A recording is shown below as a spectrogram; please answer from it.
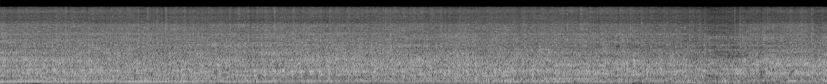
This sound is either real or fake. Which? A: fake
